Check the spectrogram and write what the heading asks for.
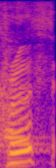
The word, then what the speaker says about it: Cruz: wosas you know uh kruth and it's not Cruz they pronounce it kruth castillan you speak Spanish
